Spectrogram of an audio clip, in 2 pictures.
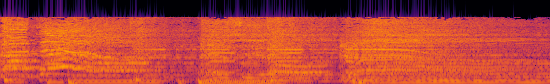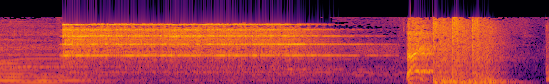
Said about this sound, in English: Was that the last bell? Yep.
